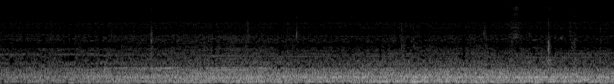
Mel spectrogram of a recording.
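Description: Car engine heard from inside the cabin, accelerating under a short burst of throttle. It grows louder over the first two seconds and then holds steady.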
